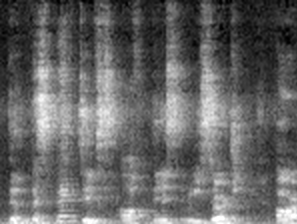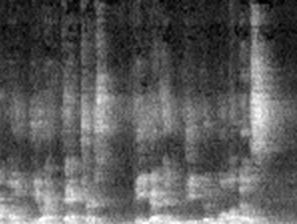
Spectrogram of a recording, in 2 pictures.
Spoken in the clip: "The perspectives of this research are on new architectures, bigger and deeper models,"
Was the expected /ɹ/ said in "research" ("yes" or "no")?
yes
